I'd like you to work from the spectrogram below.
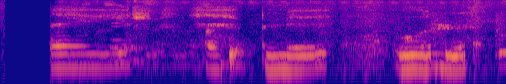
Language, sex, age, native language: Icelandic, female, 6, Icelandic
